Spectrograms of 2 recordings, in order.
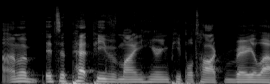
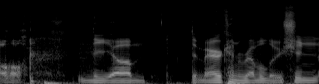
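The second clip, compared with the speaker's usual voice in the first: overdone, exaggerated deep, slow voice pushed down; 4 semitones lower, 8 dB quieter than usual. Describing how a friend talks during presentations, mimicking him in an exaggerated deep voice. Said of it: "he always makes his voice so deep".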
